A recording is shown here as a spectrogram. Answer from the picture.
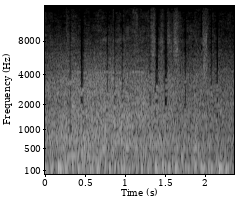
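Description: Steady crowd noise from the spectators in a football stadium, an even wash of many voices with no single event standing out.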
